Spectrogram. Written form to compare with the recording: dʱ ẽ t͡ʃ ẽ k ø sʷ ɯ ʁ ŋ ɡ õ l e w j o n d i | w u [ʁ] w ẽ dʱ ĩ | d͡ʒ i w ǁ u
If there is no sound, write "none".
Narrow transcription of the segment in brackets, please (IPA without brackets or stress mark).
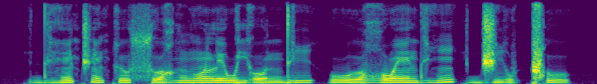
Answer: ʁ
